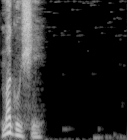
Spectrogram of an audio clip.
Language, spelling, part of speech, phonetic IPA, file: Russian, могущий, verb, [mɐˈɡuɕːɪj], Ru-могущий.ogg
- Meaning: present active imperfective participle of мочь (močʹ)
